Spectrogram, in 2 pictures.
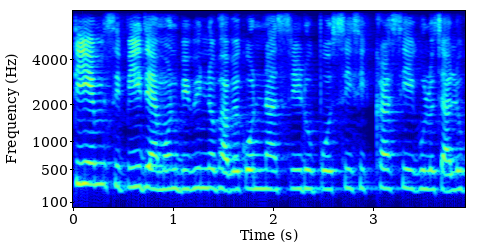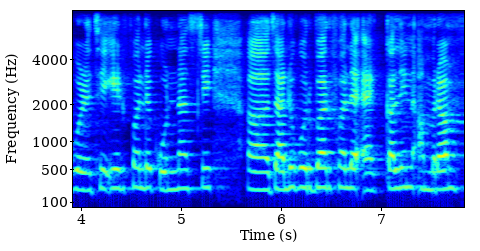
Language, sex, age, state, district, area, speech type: Bengali, female, 30-45, West Bengal, Nadia, rural, spontaneous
